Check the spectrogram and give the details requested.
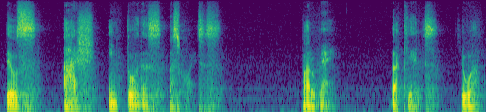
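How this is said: The stress falls on todas as coisas. God acts in every situation, even hard ones. The speaker calls it right. "Ela está em todas as coisas"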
